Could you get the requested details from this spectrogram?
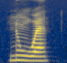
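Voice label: "nue" Sardinian, female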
